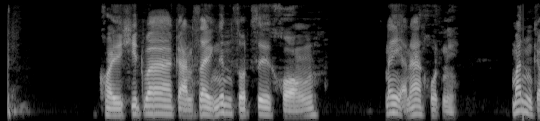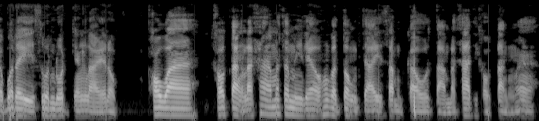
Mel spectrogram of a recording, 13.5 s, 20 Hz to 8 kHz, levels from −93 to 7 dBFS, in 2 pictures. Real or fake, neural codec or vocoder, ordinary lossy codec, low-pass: fake; vocoder, 44.1 kHz, 128 mel bands every 256 samples, BigVGAN v2; none; 7.2 kHz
